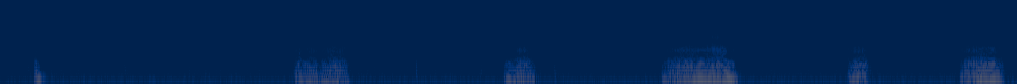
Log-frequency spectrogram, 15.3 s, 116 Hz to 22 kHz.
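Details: A sleeping 13-year-old cat snoring softly: low, rough, throaty breaths come in irregular bursts, some brief and some lasting about a second, separated by quiet stretches with a faint steady hum underneath.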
